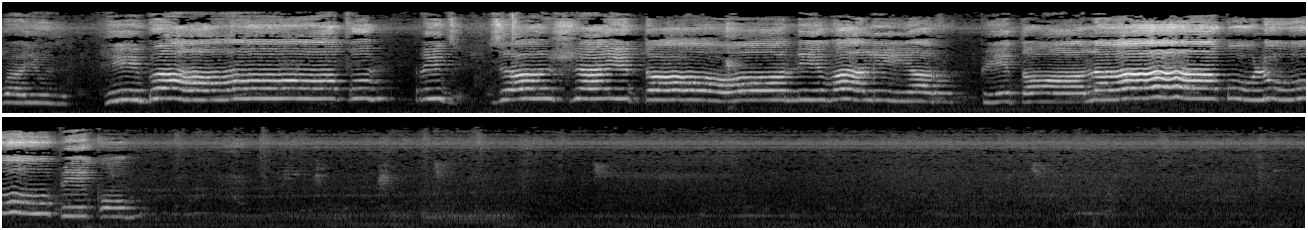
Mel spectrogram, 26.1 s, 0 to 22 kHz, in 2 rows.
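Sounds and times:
boy reciting in melodic chant: 0.0s - 14.8s.

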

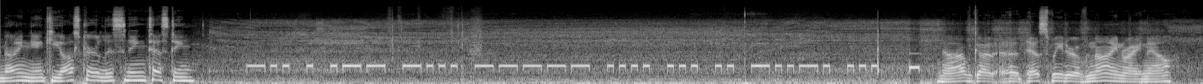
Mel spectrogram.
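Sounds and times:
morse code tone: 2.1s - 9.6s
radio static hiss: 2.1s - 12.0s.

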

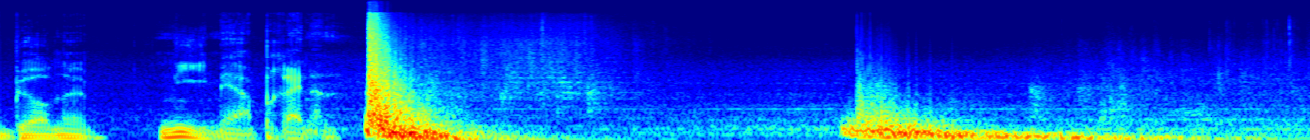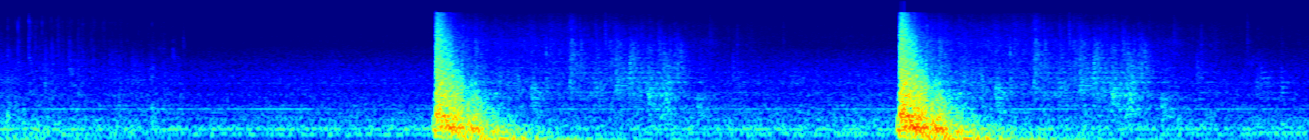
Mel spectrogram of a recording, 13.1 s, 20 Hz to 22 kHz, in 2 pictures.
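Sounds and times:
blasting charges booming: 1.8s - 3.0s, 4.2s - 7.2s, 11.0s - 12.2s.

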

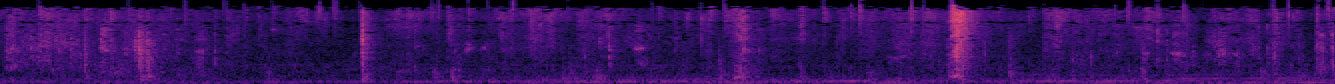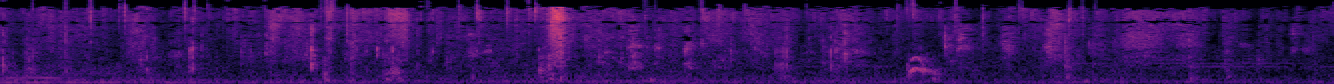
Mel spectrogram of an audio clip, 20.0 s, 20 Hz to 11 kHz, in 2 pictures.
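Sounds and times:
dogs scuffling: 0.0s - 20.0s
small dogs yipping and growling: 12.1s - 18.2s.

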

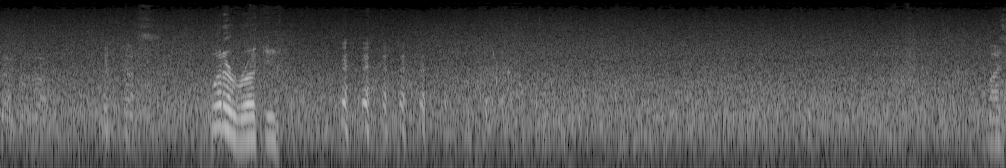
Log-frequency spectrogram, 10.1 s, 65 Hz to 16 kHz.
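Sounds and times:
river current rushing: 0.0s - 10.0s
people laughing: 3.4s - 4.6s.

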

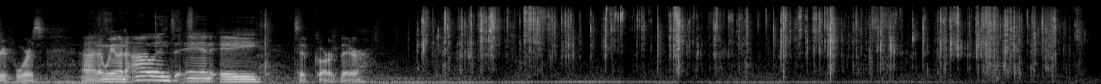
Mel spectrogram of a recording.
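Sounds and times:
foil wrapper tearing and crinkling: 4.2s - 11.0s.

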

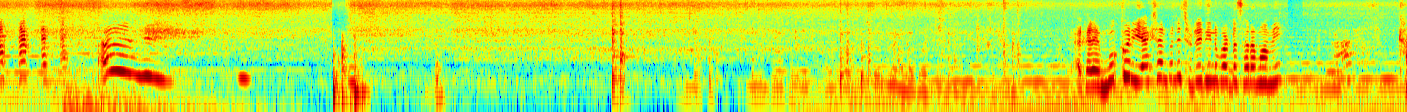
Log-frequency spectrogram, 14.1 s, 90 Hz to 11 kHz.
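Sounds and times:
steady hiss: 0.0s - 10.7s.

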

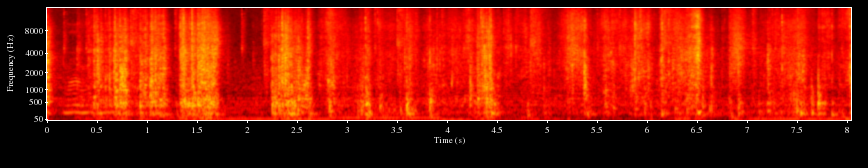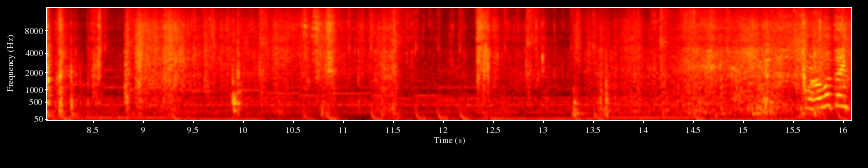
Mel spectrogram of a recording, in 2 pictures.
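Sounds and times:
cardboard flaps rustling: 0.3s - 16.0s
box cutter slicing tape: 0.4s - 16.0s.

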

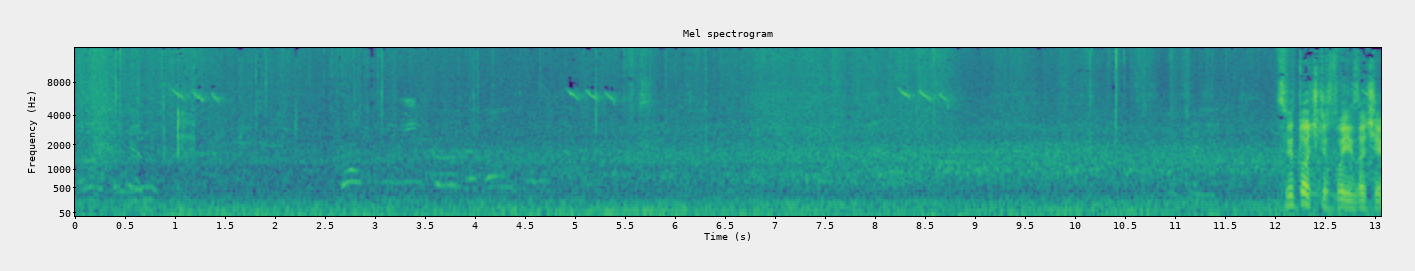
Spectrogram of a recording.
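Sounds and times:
low outdoor rumble: 0.0s - 13.0s
small bird chirping: 0.6s - 2.0s, 4.2s - 5.8s, 8.2s - 8.9s.

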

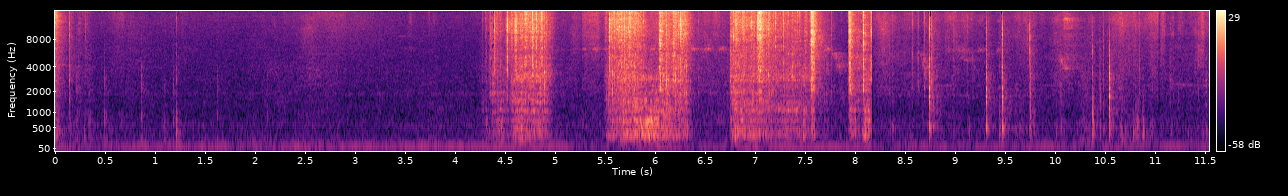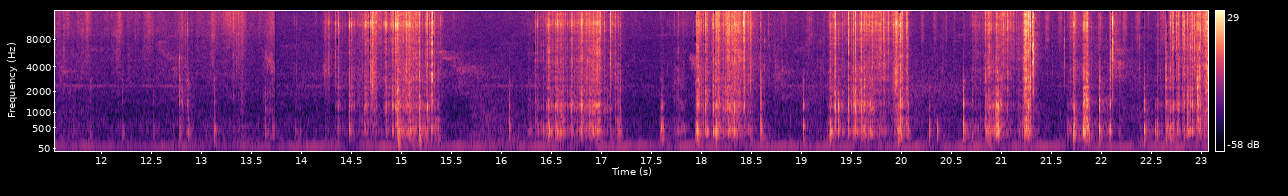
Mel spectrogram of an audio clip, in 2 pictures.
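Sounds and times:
low steady hum: 0.0s - 23.0s
screwdriver scraping rasps: 4.3s - 8.2s, 16.3s - 23.0s.

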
